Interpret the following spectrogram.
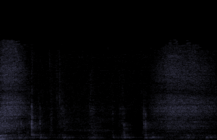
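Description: Near silence: faint room tone with a few faint small ticks as a long brake caliper bolt is unscrewed by hand.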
